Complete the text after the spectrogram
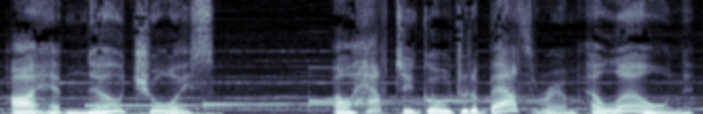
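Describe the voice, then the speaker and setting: A woman voicing a frightened schoolgirl who narrates her own night of terror in an animated horror story. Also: a little high, slow, over music. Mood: uneasy. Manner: hushed, breathy fear rising to screams.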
